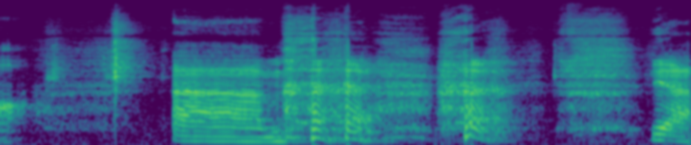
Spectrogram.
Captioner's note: chuckles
